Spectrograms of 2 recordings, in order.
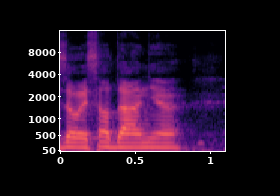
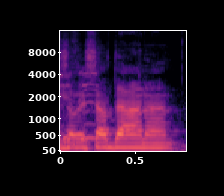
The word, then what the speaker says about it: Zoe Saldana: Cam, it is Zoe Saldana. It's not Zoe Saldana.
